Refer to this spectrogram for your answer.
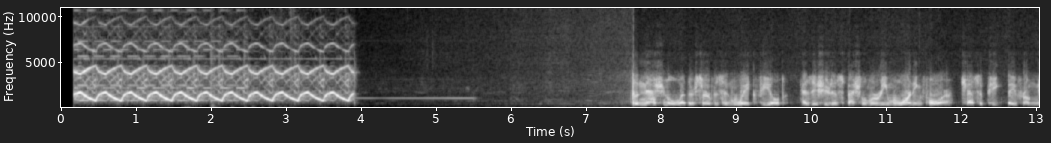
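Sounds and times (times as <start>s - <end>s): electronic wailing siren: 0.2s - 5.6s
faint steady tone: 3.9s - 7.6s.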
